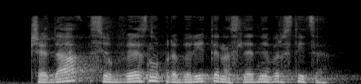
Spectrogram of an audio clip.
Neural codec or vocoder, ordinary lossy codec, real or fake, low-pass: none; MP3, 64 kbps; real; 9.9 kHz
